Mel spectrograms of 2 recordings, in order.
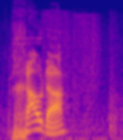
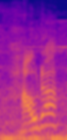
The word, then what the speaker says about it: Gouda: Gouda. Gouda, guys. Gouda. Gouda. Hey, snack man. I'm a snack man. It's not an H. What do you mean H? Howda? No. Not. That's Howda. No, it's Gouda.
